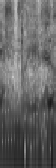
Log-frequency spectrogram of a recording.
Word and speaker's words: Espresso: Und ein Expresso dazu. – Ein Espresso.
